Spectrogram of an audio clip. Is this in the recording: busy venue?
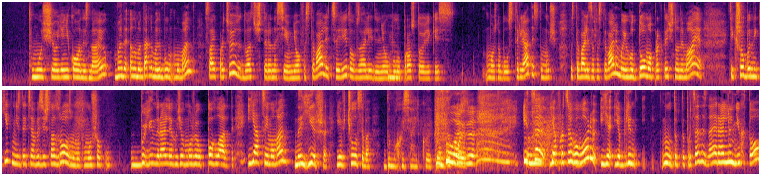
no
